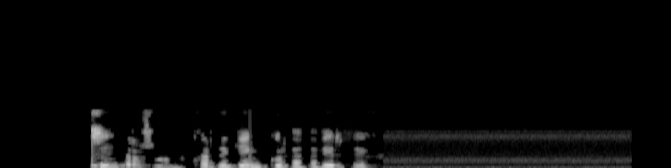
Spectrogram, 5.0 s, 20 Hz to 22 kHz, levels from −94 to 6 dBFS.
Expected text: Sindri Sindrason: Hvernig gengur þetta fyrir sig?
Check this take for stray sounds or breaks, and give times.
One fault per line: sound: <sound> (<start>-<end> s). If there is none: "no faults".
no faults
